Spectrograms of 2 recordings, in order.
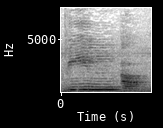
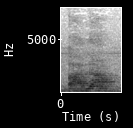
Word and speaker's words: Balaam: Ang pronunciation sa Hebreo ay Bilam. Bilam. Okay, correct? Bilam. Para sa kanila, Bilam. Sa atin ang spelling, hindi tama, pero ang pronunciation naman sa atin, Balam. Pero sa kanila, Bilam. So, tawagin natin Bilam. Si Bilam, tinawag ni Balak.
